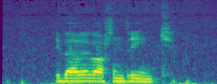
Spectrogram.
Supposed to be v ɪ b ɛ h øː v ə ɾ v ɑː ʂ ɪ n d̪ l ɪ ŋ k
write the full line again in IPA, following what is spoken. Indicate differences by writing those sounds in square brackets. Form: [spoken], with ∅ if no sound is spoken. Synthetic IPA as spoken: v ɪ b ɛ h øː v ə ɾ v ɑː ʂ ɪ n d̪ [ɾ] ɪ ŋ k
